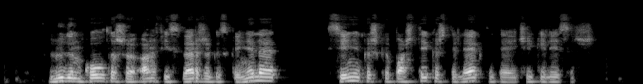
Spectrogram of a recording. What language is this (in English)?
Western Mari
